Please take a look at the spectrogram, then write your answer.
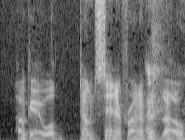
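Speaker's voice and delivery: low, mumbled, indistinct speech. Retelling Jeffrey's words to a woman standing in front of the lawnmower, mumbling. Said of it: "he mumbles".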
